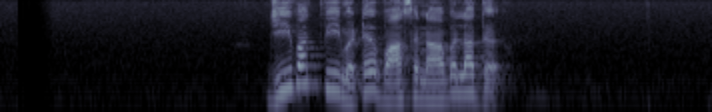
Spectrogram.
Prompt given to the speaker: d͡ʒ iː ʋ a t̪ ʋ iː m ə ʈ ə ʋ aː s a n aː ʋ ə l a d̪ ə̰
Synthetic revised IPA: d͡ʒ iː ʋ a t̪ ʋ iː m ə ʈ ə ʋ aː s ə n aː ʋ ə l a d̪ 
